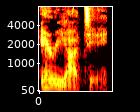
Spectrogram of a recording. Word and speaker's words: Areté: That's spelled A-R-E-T-E with a little above the E for emphasis.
